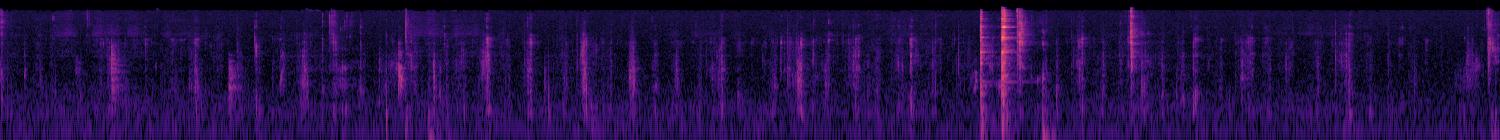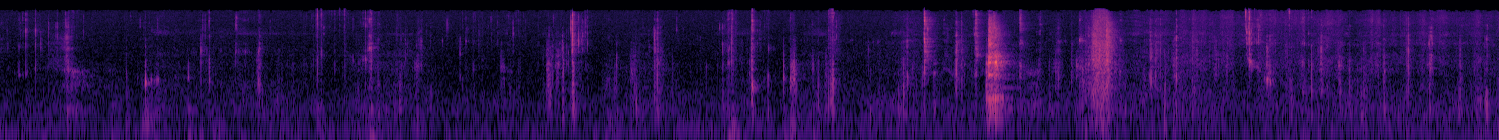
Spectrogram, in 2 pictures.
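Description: Close-miked chewing of food: a steady run of small wet mouth clicks and soft crunches. There are louder clicks about ten seconds in and again near twenty-five seconds.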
